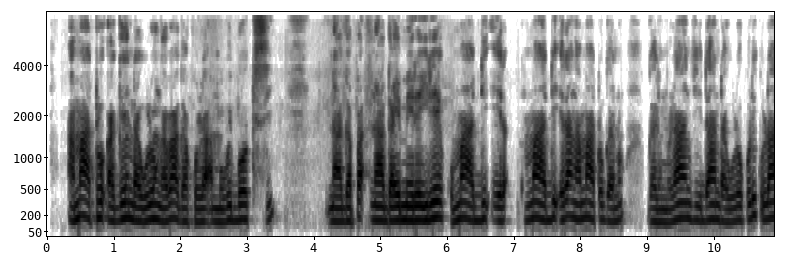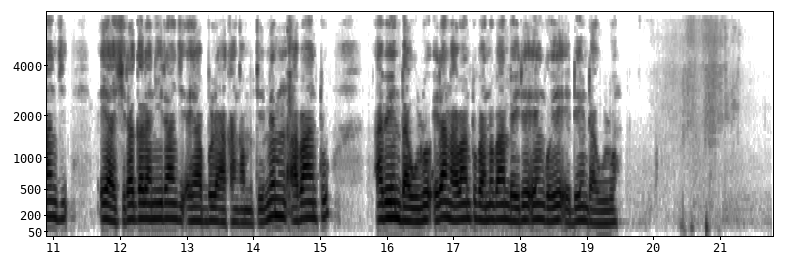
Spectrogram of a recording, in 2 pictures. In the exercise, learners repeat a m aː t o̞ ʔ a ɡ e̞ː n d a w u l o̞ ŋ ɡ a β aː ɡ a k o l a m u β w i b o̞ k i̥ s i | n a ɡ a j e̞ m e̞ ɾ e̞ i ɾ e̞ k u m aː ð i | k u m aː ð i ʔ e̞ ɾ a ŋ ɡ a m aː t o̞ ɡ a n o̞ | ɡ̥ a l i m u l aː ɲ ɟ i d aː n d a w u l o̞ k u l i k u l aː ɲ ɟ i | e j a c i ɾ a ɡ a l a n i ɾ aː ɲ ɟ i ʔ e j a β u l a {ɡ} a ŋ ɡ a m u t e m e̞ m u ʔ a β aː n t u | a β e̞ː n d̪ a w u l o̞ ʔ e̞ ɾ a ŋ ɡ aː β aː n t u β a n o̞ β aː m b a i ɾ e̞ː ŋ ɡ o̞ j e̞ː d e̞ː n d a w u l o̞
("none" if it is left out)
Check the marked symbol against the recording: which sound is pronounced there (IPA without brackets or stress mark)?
k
